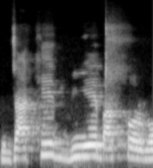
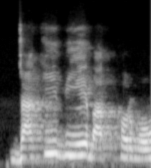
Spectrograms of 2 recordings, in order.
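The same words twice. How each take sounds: First: "যাকে দিয়ে ভাগ করব" again slowly and evenly; slowed teacher repeat. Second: "যাকে দিয়ে ভাগ করব" said slowly, word by word; slow it down for the class; slowed teacher repeat. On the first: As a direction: repeat it slowly to drive it home. (আবার ধীরে বলা) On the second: (ধীরে ধীরে বুঝিয়ে বলা) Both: Shown as a demonstration. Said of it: "আবার বলছি".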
